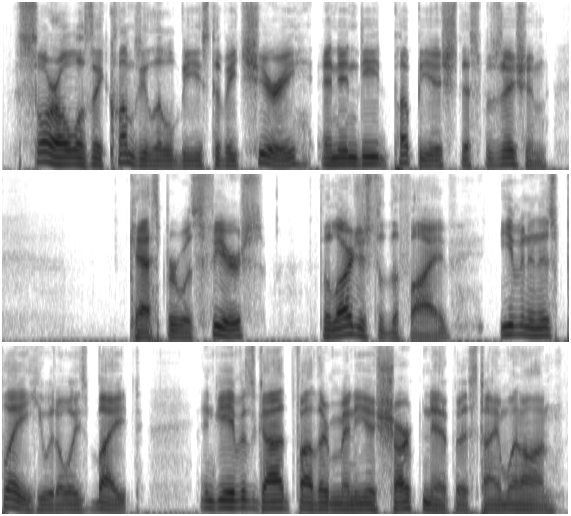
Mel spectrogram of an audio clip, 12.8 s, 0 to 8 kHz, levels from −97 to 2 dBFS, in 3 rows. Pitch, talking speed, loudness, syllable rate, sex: 110 Hz, 195 wpm, -20 LUFS, 5.7 syllables/s, male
